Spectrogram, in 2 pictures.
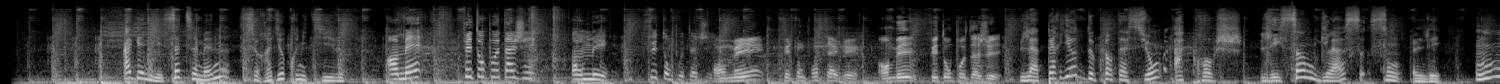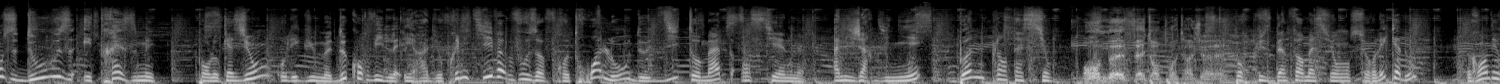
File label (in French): jingle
